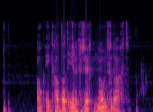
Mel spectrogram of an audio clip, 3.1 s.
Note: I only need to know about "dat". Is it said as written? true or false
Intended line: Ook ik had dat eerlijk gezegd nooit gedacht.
true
